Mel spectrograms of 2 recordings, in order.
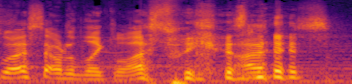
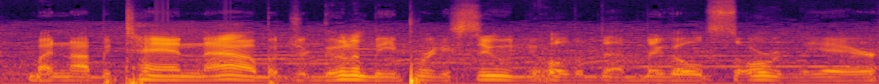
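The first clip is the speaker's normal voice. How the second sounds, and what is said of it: Put-on Southern redneck accent. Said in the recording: “why do I got a southern accent? ... it automatically goes southern ... you turn into an abusive redneck”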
